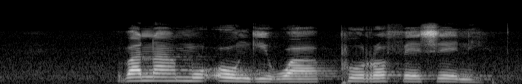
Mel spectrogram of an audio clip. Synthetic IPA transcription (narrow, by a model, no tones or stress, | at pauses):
βanamuʔoŋɡiwapʰurɔfɛʃeːni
